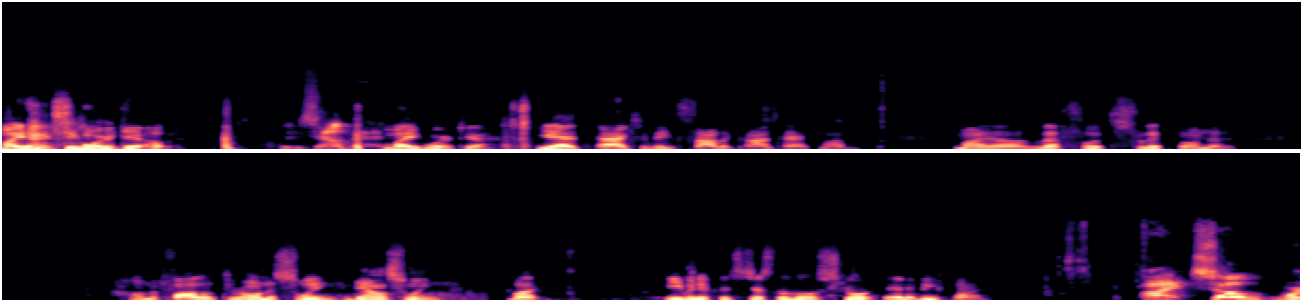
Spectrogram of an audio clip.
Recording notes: Tee off this podcast literally from the tee. Live from the golf course.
